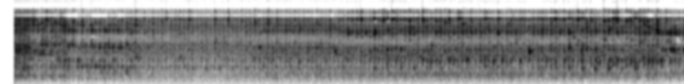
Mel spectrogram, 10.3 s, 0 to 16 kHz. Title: bruit moteur chrysler voyager S2 TD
